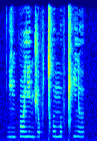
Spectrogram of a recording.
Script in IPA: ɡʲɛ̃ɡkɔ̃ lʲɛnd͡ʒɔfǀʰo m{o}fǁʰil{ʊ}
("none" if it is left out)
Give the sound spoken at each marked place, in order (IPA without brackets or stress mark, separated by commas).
o, ʊ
